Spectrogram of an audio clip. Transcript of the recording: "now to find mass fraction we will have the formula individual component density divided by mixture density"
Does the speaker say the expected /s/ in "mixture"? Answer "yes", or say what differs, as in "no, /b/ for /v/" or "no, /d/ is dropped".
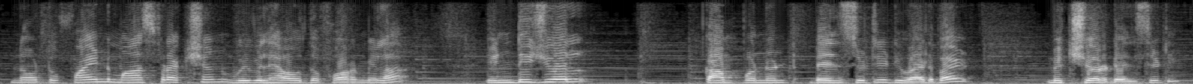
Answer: no, /s/ is dropped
